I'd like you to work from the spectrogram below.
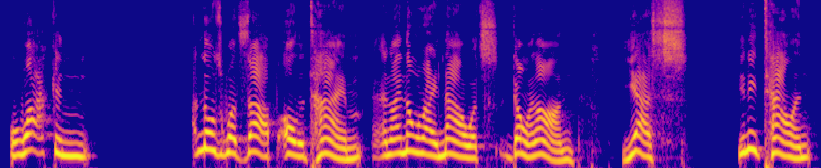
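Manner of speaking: high, slow put-on coach voice talking to Al; walk impression. Co-host mocking the team to Al in a high put-on voice. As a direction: drag the words out in a high mock voice. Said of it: "My walk impression's only good for grumbling".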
